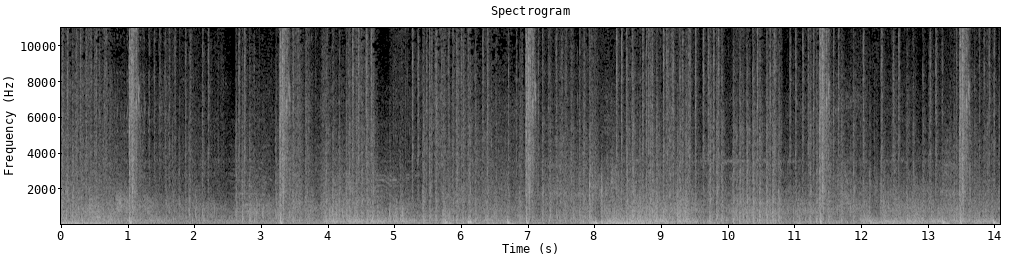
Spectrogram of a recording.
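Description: A suppressed rifle fires sharp shots now and then.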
